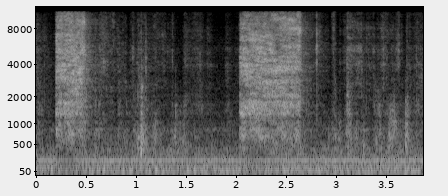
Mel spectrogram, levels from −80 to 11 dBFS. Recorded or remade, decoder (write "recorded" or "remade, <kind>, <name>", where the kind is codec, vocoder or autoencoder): remade, vocoder, Vocos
